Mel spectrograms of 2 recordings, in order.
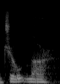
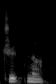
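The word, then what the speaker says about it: Jötnar: I'll call them the Jotnar or Jutnar. There's two ways of pronouncing it: Jotnar or Jutnar. Or Gutnar is another one, but that's a long time ago.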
